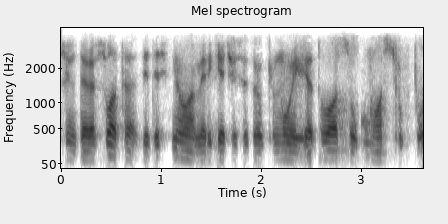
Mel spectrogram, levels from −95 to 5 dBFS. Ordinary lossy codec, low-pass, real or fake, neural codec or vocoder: AAC, 24 kbps; 3.6 kHz; fake; autoencoder, 48 kHz, 32 numbers a frame, DAC-VAE, trained on Japanese speech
